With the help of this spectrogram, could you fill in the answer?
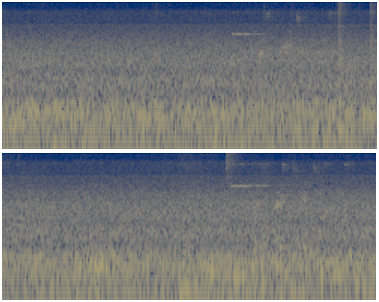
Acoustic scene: subway station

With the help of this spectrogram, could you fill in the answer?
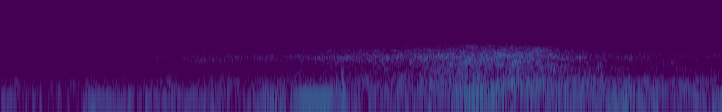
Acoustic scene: residential area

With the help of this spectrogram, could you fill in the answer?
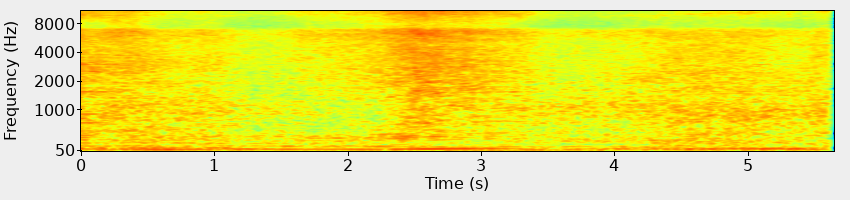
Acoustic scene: street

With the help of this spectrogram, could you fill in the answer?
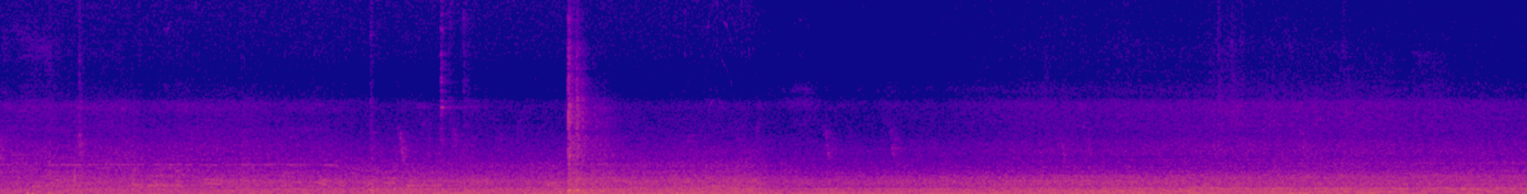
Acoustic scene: residential area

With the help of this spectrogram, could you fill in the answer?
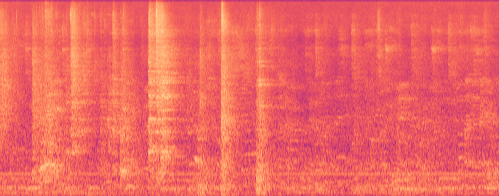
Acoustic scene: cafe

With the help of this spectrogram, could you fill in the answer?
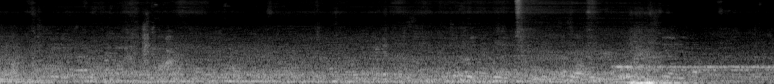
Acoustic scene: subway train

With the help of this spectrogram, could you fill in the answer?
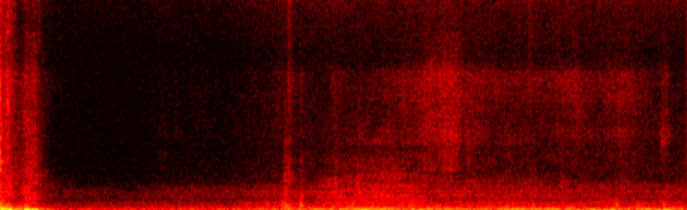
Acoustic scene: car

